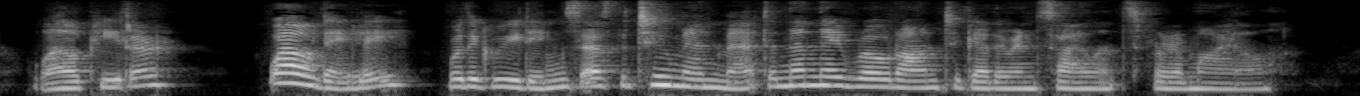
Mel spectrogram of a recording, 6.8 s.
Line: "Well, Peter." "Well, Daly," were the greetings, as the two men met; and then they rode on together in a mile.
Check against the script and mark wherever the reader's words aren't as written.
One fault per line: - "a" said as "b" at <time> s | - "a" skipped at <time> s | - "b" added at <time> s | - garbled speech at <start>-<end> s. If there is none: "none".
- "silence for" added at 5.2 s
